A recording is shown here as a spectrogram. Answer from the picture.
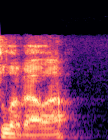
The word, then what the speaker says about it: Lovullo: I'll start this week with my Madden moment of the week was Torey Lovullo. I said that wrong, didn't I? Is it Lovello? – It's Lovello.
